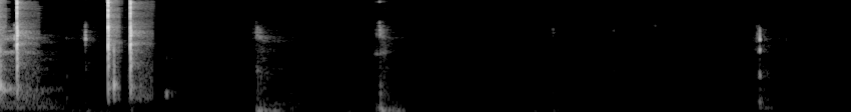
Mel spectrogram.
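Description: Sparse computer mouse clicks while a web sign-up form is filled in, a quick cluster of sharp clicks at the start, then a few isolated single clicks spread out across near silence.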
